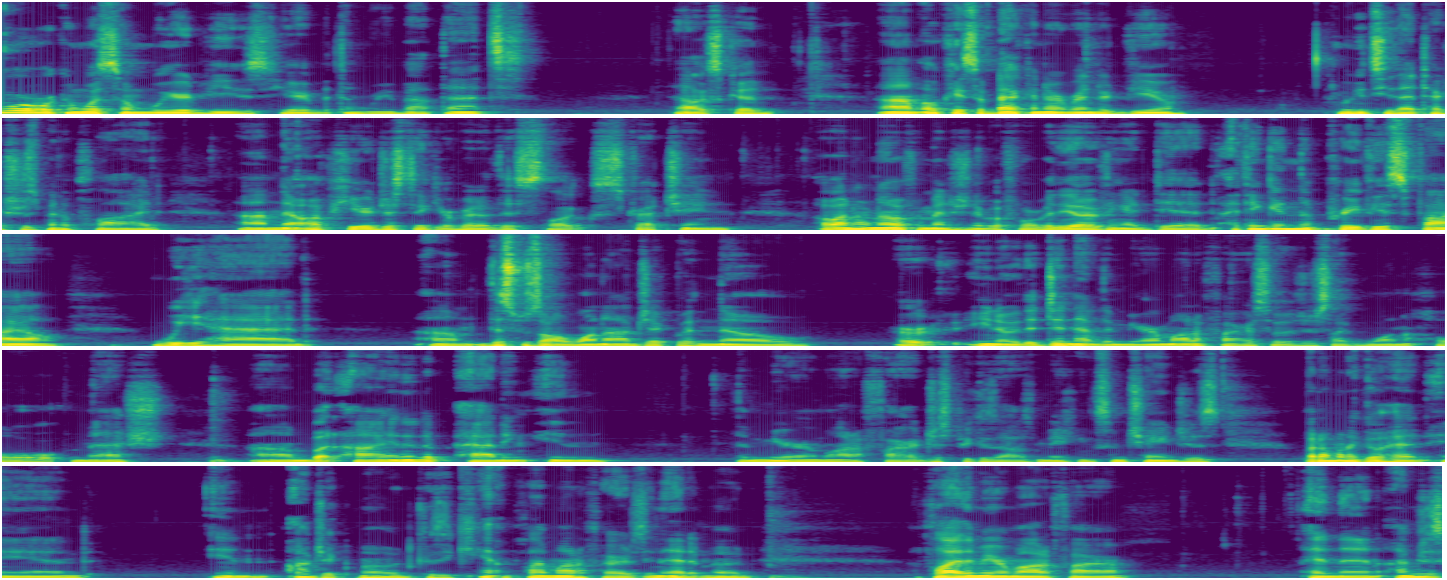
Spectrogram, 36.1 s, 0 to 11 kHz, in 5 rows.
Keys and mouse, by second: 0.4 r, 2.8 Tab, 3.2 middle click, 4.0 middle click, 5.9-7.4 middle drag, 7.8 shift+middle click, 8.1 middle click, 9.4 Tab, 10.3 a, 10.6 middle click, 11.0 shift+middle click, 11.9 shift+middle click, 12.2-13.2 middle drag, 15.8 middle click, 17.5 middle click, 18.8 middle click, 20.2 middle click, 21.9 middle click, 25.0 shift+middle click, 28.3 middle click, 28.7 Tab, 32.6 ctrl+a, 34.2 Tab, 34.7 middle click, 35.2 a.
